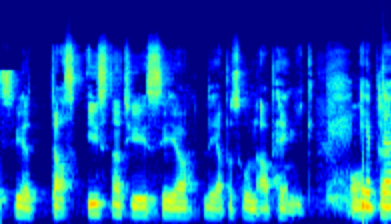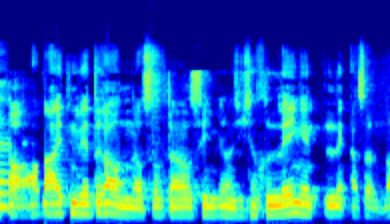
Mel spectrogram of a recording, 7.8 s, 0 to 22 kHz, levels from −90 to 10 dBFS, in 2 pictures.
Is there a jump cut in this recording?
no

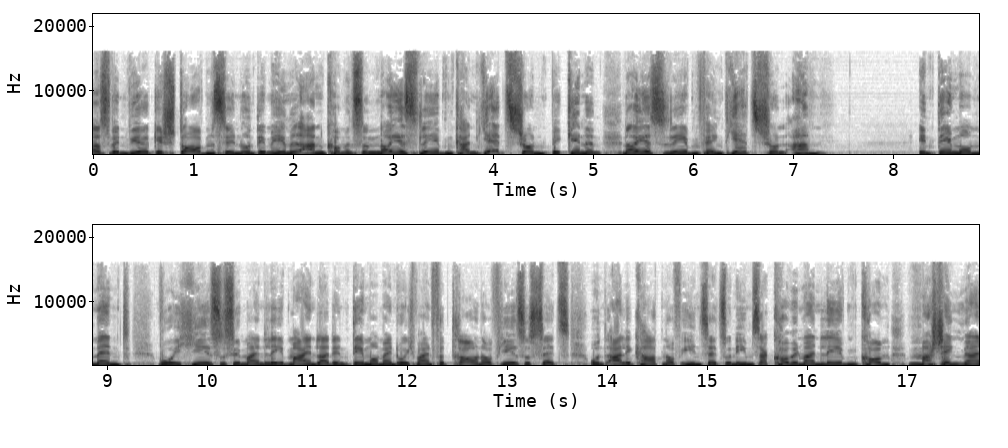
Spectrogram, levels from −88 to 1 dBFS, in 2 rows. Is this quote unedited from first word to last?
yes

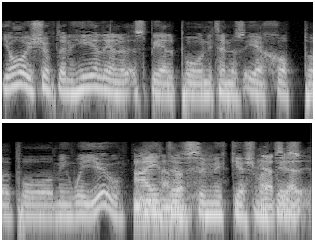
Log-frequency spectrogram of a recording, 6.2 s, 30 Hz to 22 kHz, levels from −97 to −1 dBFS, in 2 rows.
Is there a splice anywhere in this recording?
yes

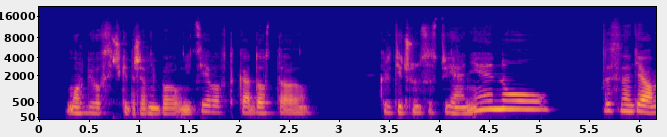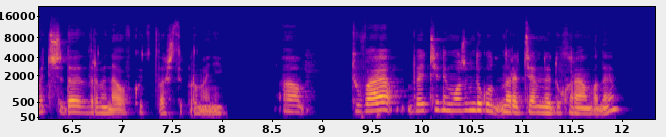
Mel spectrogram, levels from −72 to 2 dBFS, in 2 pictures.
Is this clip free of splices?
no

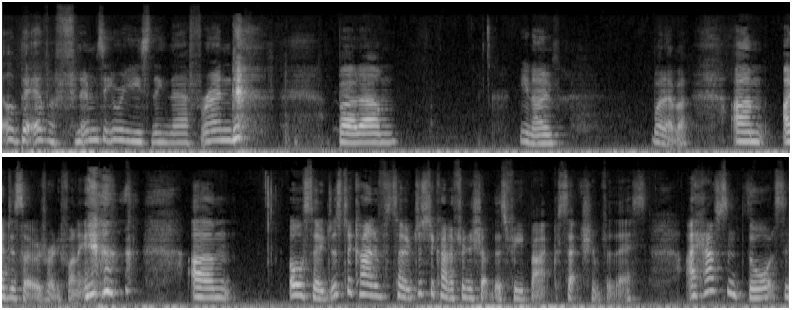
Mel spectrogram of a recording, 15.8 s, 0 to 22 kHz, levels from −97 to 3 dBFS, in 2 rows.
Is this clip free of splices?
yes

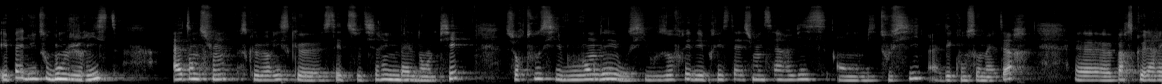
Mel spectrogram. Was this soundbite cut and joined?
yes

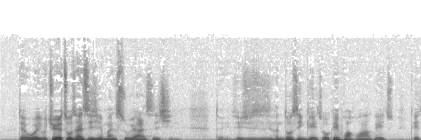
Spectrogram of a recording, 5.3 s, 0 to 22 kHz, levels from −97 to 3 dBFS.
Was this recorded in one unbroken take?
yes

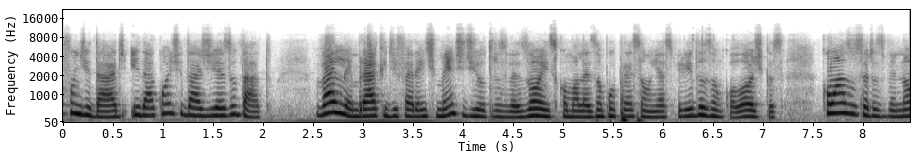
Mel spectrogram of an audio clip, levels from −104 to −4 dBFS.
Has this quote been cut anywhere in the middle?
no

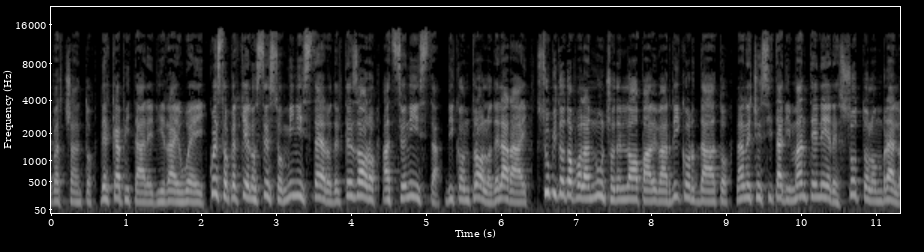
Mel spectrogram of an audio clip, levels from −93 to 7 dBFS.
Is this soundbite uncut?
yes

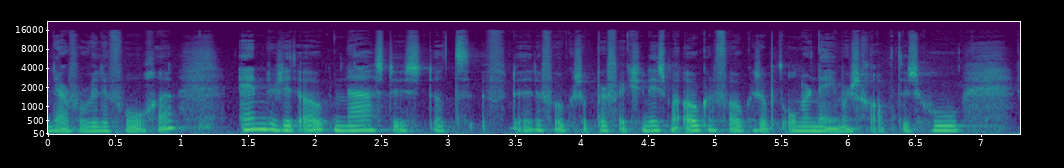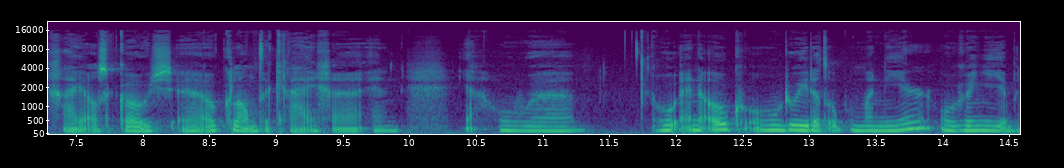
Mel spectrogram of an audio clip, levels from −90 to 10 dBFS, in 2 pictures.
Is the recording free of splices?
yes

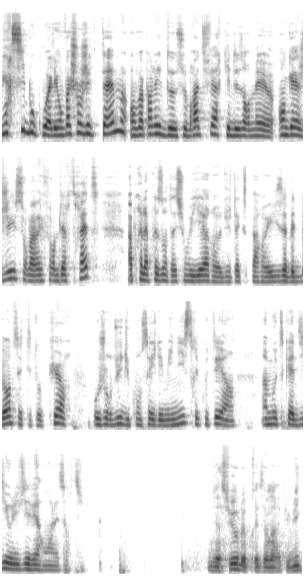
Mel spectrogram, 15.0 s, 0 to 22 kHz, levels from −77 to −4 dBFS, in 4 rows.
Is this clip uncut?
yes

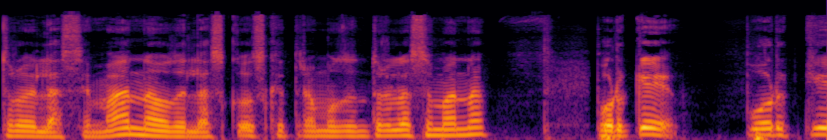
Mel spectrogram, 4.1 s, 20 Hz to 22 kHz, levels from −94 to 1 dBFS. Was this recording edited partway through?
yes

